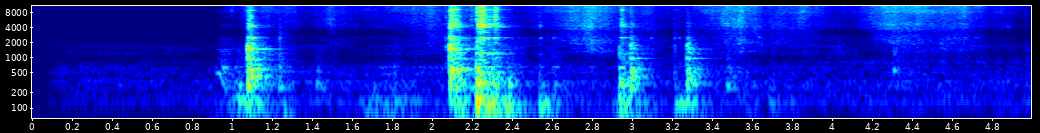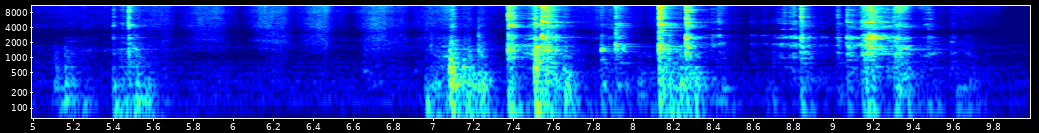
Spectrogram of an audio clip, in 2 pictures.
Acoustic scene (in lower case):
kitchen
